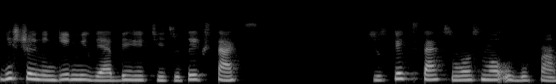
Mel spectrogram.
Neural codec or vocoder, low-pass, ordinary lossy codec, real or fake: codec, 16 kHz, 1 kbps, FunCodec, trained on Chinese and English, 50 frames a second; 7.2 kHz; MP3, 64 kbps; fake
